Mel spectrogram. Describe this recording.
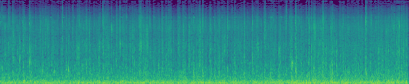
The sound of a huge stampede.
Created by pitch bending this FABULOUS sound:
